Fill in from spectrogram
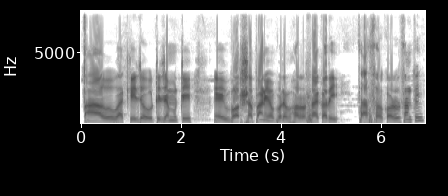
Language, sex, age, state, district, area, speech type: Odia, male, 60+, Odisha, Bhadrak, rural, spontaneous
